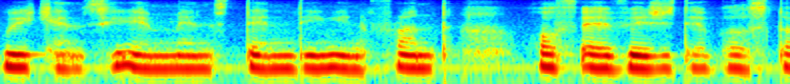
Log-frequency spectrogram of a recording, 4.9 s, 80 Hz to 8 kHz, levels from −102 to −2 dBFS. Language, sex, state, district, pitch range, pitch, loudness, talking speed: English, female, Nagaland, Kohima, 190-200 Hz, 195 Hz, -17 LUFS, 145 wpm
